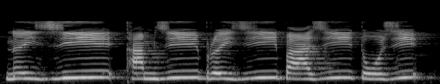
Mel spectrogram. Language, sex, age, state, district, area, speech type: Bodo, female, 30-45, Assam, Kokrajhar, rural, spontaneous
